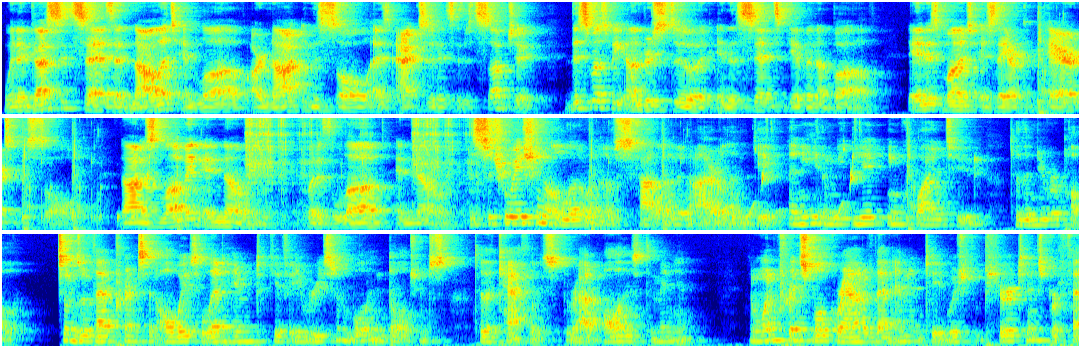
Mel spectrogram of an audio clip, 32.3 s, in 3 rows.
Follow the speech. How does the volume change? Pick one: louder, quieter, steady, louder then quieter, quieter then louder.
steady.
